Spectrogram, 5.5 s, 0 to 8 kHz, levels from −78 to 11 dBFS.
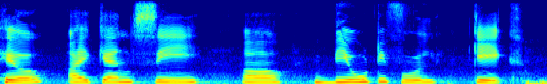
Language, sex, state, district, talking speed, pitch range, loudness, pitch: English, female, Punjab, Kapurthala, 75 wpm, 210-235 Hz, -18 LUFS, 220 Hz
